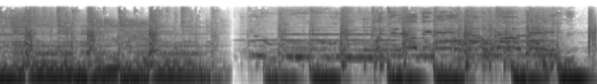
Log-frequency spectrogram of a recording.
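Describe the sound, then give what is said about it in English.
An upbeat pop song plays loudly and continuously on the radio station Red FM, Cork's hit music station, with a steady bass-heavy beat, bright synths and sung vocals, briefly dropping out for a moment before kicking back in. “Let's just play another song.”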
